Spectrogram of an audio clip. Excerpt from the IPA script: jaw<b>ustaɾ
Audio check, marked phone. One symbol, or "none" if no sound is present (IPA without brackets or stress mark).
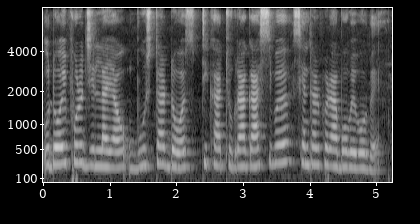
b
